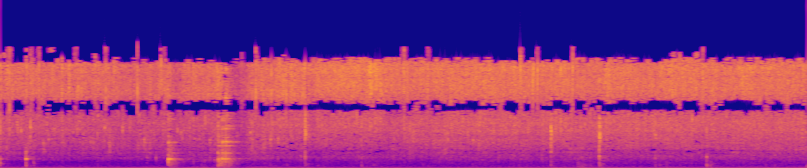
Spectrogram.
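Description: Sliced onions and ginger sautéing in an aluminium wok, with a steady sizzle. A wooden spatula stirring them knocks and scrapes against the pan now and then, loudest about two seconds in.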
